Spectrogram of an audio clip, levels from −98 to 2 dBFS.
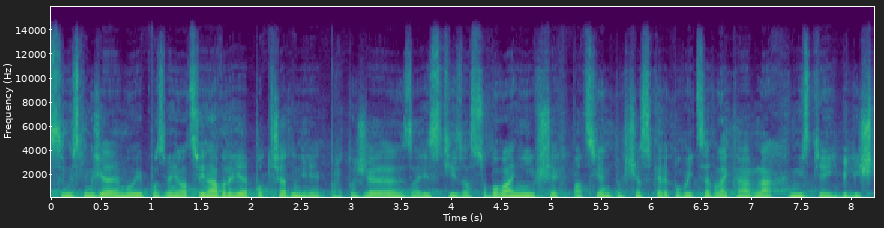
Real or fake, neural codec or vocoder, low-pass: fake; codec, 44.1 kHz, 3.4 kbps, Pupu-Codec; 14.4 kHz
